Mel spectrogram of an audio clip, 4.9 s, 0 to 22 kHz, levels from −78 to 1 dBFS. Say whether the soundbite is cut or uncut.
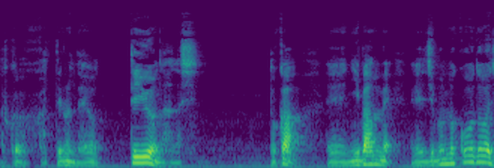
uncut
